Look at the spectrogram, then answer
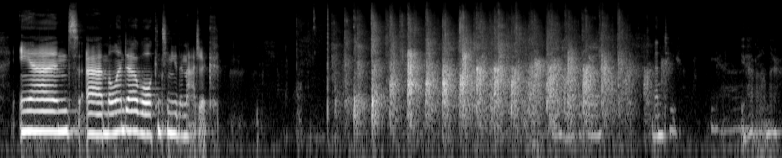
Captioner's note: applause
